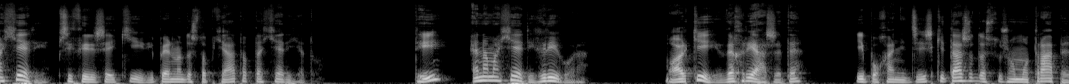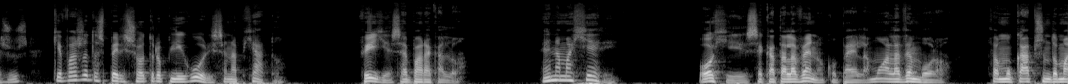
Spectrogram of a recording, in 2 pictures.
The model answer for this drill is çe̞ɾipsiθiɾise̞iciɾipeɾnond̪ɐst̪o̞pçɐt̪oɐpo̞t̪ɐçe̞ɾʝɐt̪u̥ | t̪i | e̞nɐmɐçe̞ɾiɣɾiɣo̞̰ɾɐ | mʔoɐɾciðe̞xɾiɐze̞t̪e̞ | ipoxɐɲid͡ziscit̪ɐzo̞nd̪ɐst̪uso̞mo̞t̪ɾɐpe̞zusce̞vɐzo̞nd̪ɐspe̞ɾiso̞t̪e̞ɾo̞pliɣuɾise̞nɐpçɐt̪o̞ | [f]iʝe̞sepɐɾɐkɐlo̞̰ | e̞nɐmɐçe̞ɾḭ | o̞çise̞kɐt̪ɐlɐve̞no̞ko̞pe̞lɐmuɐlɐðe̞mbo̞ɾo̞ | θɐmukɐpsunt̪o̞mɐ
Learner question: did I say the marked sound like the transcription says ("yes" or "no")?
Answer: yes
